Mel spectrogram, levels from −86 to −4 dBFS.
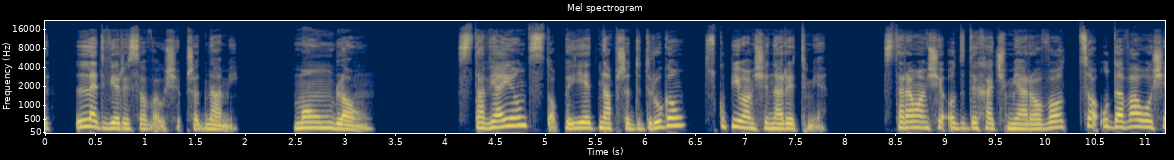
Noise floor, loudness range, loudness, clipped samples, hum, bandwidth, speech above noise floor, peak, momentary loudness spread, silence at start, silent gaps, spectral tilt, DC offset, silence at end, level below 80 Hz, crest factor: -84 dBFS; 3 LU; -16 LUFS; under 0.1%; none; 19 kHz; 69 dB; 0 dBFS; 9 LU; 0 s; none; -5 dB/octave; under 0.1%; 0 s; -60 dBFS; 16 dB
